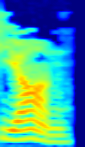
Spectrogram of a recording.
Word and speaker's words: Jung: He legit thought Jung was pronounced with a hard J and not the Swiss Y sound to make it sound like Jung.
